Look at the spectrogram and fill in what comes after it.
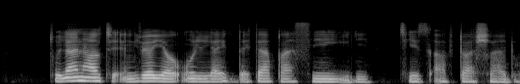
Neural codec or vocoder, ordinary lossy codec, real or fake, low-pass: codec, 16 kHz, 1 kbps, FunCodec, trained on Chinese and English, 50 frames a second; none; fake; 7.2 kHz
